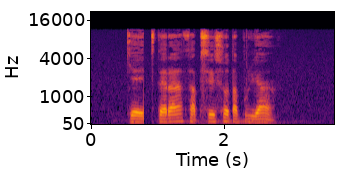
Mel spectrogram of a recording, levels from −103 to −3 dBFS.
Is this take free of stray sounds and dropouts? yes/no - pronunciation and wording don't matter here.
no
